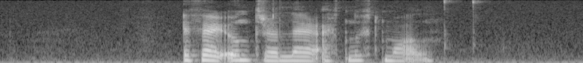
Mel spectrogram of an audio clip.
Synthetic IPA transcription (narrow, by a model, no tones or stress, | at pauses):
eːɡfeːɹʔʊnt̪ɾaːlæːɾa̰ʔɛ̰t̪nʊht̪mɑ̰ːl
